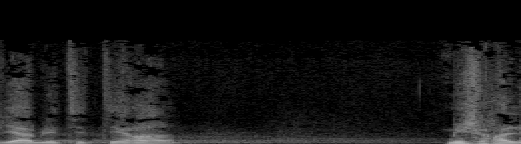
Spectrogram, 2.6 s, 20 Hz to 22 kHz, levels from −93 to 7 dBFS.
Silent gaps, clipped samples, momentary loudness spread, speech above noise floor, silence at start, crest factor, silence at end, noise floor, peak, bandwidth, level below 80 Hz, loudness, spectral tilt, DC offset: none; under 0.1%; 10 LU; 31 dB; 0 s; 20 dB; 0 s; -62 dBFS; -14 dBFS; 16 kHz; -58 dBFS; -33 LUFS; -5.5 dB/octave; under 0.1%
